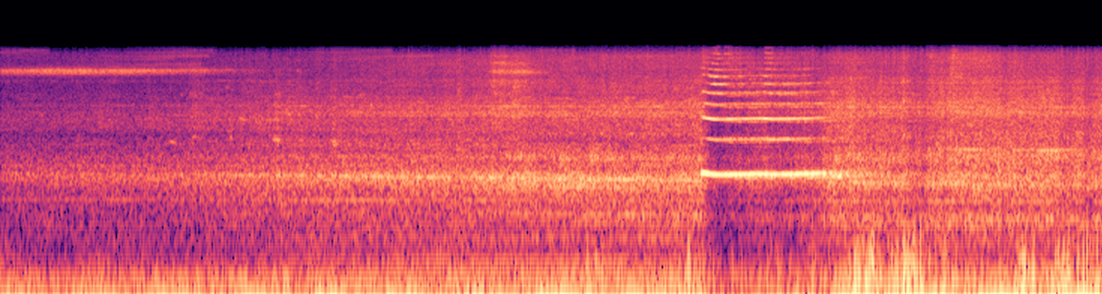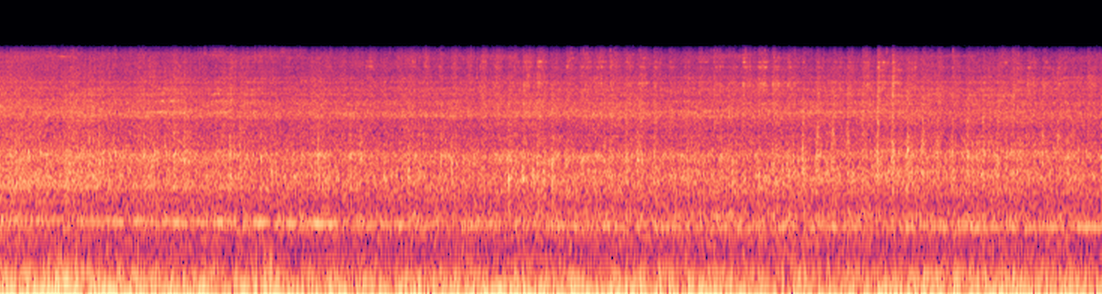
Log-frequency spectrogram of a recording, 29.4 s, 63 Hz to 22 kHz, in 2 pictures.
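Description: Two QR National 2300 class diesel locomotives draw near and pass at the head of a freight train, sounding one horn blast of about a second and a half roughly ten seconds in. A long rake of container wagons then rolls by with a steady rumble and wheel clatter.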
